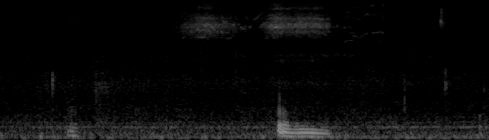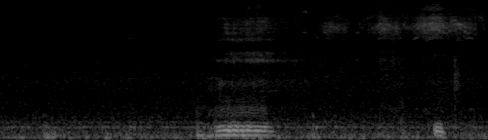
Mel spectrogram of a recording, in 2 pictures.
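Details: A Shiba Inu dog, sleeping comfortably, gives two low rumbling snores about six seconds apart, with faint breathing between over quiet room noise; snoring.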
